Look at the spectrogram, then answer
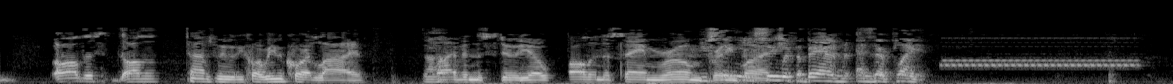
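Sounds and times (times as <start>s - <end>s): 
speech: 0.6s - 9.4s
telephone ringing with an electronic trill: 9.4s - 11.6s.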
